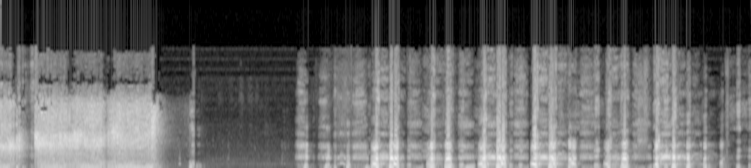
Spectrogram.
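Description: A long, loud, hissy fart that cuts off about two and a half seconds in. After a short silence, two men laugh hard in repeated giggling bursts for the rest of the time.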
